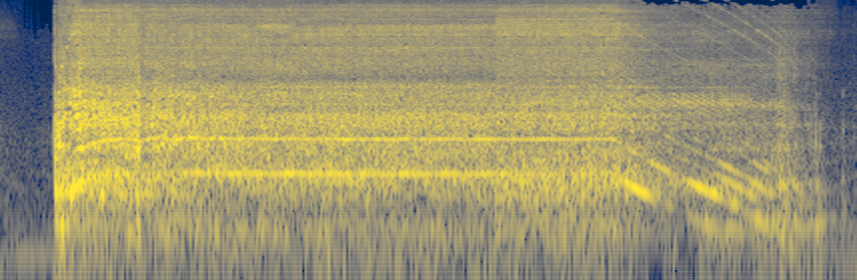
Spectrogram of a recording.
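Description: A blender mixing cashew nuts with water starts abruptly into a loud, steady motor whir. It holds for several seconds, then winds down with falling pitch as it stops.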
